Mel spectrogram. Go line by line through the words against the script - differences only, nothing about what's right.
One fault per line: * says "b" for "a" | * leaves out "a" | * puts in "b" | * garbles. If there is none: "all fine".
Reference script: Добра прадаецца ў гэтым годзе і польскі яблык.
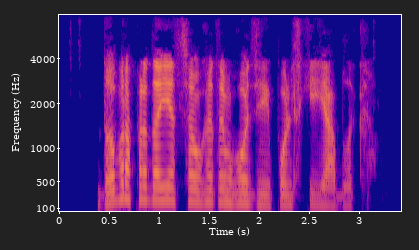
all fine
